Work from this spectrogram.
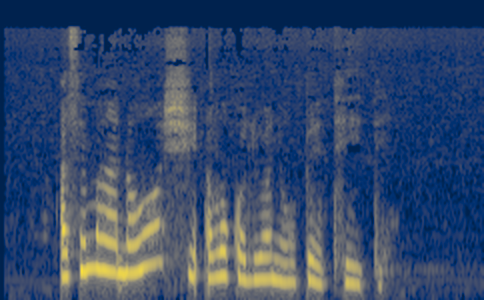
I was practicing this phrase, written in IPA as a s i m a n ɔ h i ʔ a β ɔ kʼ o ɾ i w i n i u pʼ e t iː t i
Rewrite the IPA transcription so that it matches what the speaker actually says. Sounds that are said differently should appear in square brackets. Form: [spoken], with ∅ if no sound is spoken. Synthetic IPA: a s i m a n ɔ [ʃ] i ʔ a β ɔ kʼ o [l] i w [a] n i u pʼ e [tʰ] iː t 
